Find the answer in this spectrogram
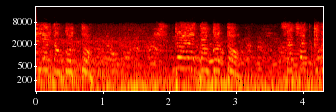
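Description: A woman's voice preaching in French through a microphone and loudspeaker, over the babble of a market crowd and a steady low rumble.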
